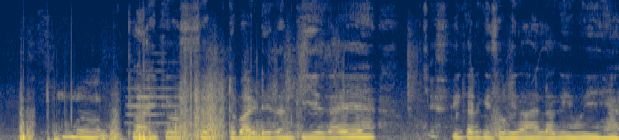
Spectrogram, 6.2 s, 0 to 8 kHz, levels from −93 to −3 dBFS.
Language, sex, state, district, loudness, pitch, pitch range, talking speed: Hindi, male, Chhattisgarh, Rajnandgaon, -22 LUFS, 155 Hz, 150-170 Hz, 145 wpm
